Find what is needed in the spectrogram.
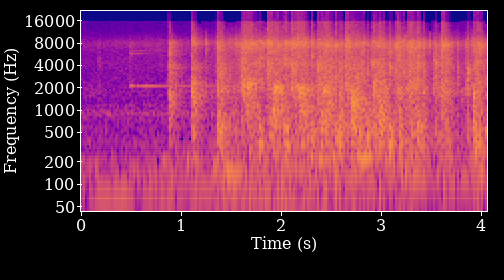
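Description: Audience clapping: a few separate claps about a second in, quickly filling out into dense, loud applause that carries on to the end.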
